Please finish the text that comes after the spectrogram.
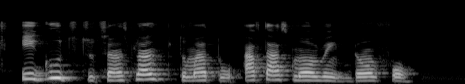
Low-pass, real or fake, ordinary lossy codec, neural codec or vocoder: none; real; none; none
